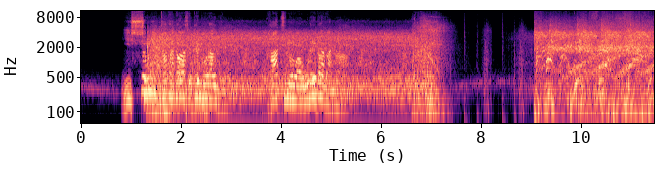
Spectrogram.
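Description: A roaring rush of energy surges loudly.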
